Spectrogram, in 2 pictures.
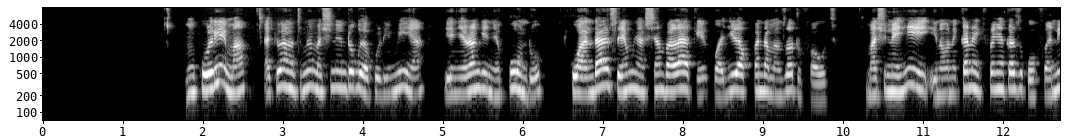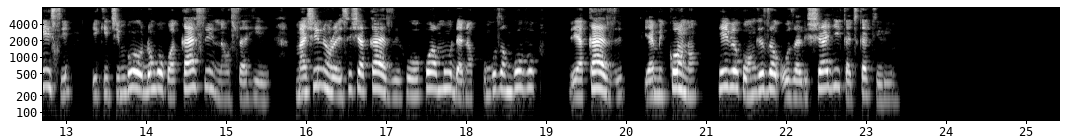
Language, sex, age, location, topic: Swahili, female, 25-35, Dar es Salaam, agriculture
